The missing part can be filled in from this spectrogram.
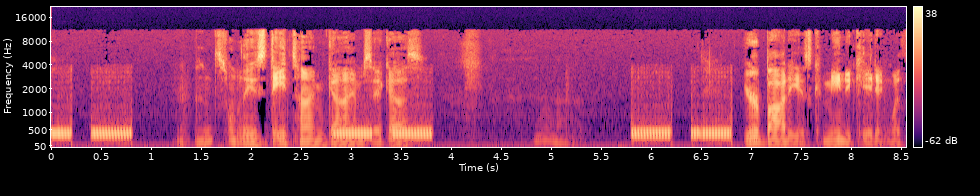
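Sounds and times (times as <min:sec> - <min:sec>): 
telephone ring tone with a slightly pulsing buzz: 0:00.0 - 0:00.8, 0:02.8 - 0:03.8, 0:05.8 - 0:06.8
speech: 0:01.6 - 0:03.8, 0:07.0 - 0:08.5.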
